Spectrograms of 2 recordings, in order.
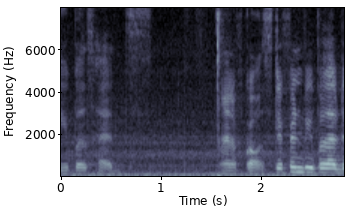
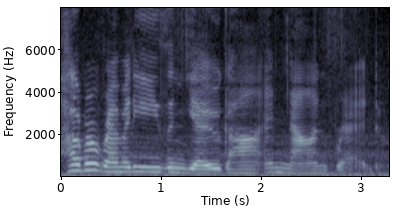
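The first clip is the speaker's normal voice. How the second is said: imitated nagging neighbour; slower than usual. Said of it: "She kept nagging my mother".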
